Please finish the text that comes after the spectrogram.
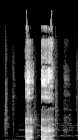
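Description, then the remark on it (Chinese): Li Shunxi, on a phone call, gives a choking cough followed by a throat clearing: two short, harsh, voiced bursts in quick succession, loud against near silence, with faint breathy sounds before and after. “李顺喜传来一声呛着的声音，清了清嗓子说道”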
